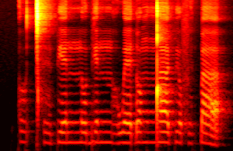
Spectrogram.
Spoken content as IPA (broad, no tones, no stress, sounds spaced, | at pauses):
k ɔ̤ ǀʰ ɛ̤ pʲ ɛ nː o bʲ ɛ nː ɔ̤ w ɛ ɗ ɔ ŋ ŋ͡ǃ a pʲ ɔ f ɛ̤ k͡p a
